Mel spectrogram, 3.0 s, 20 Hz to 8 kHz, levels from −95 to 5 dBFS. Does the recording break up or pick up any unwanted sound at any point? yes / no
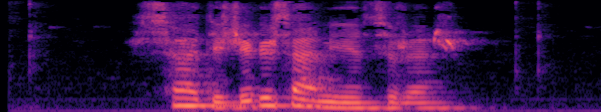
no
